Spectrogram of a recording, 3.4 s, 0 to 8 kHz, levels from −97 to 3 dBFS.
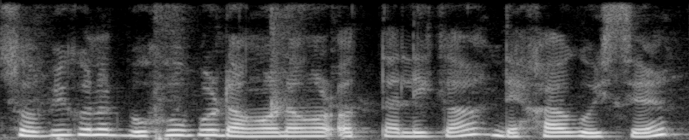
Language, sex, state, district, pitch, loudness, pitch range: Assamese, female, Assam, Kamrup Metropolitan, 235 Hz, -14 LUFS, 225-290 Hz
